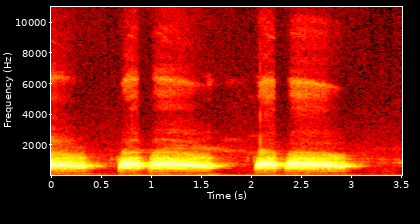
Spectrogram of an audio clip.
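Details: Captive spotted dove in full voice, kept to lure other doves into calling, gives low hollow coos: a short note then a longer drawn-out coo, the phrase starting again after a pause, with no other sounds.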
